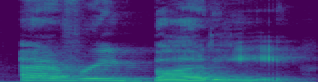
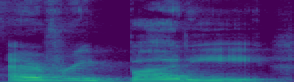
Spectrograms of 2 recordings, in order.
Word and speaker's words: everybody: the syllable stress here everybody so we're stressing the first syllable everybody hey everybody repeat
